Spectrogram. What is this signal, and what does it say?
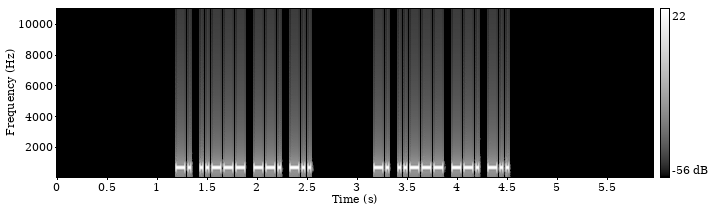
Morse code, heard as a keyed tone, about 40 wpm, 700 Hz. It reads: N2GD N2GD
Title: USA Call Signs - 4 Characters - Repeated 2x - 40wpm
